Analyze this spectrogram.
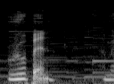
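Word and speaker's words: Reuben: 九老师用了比较高级的一个词啊，叫 moniker，其实就是名字的意思啊，name。那么小男孩呢，可以取一些以 R 或者 TH 开头的名字，比如说 Ruben。Am I pronouncing it right? – Right.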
